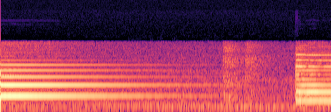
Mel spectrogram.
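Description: A small electronic keyboard holding one piano-like note that fades away slowly over about a second and a half, the end of a phrase of the tune. A faint brief noise follows near the end.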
